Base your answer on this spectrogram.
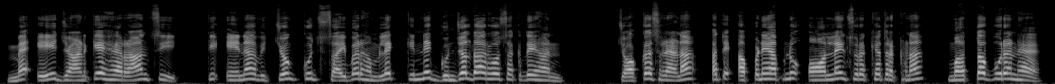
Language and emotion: Punjabi, surprised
